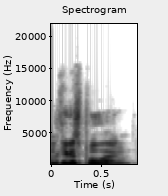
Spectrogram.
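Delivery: normal talking voice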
